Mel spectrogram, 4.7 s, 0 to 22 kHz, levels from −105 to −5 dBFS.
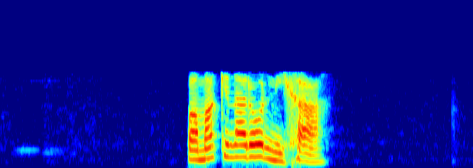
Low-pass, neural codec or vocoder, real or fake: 3.6 kHz; vocoder, 44.1 kHz, 128 mel bands every 512 samples, BigVGAN v2; fake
